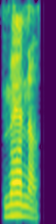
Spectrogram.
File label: "mena", Proto-Germanic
